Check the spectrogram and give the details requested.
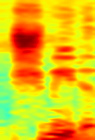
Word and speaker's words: Shemitah: The Shemitah, which is spelled S-H-E-M-I-T-A-H.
